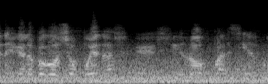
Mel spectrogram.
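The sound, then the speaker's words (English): A steady engine roar fills an airplane cabin on a flight from Quito to the Galapagos, with indistinct voices murmuring over the constant drone. “This is Radiolab, and today we begin on a plane.”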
